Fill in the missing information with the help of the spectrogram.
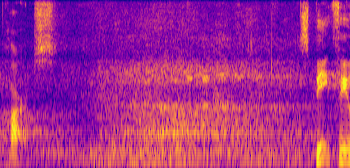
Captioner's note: laughter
